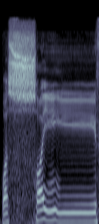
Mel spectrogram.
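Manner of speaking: ওয়াস-সাইফ with a heavy emphatic সাইফ, drawn out slowly; ওয়াস-সাইফ with a full emphatic sad; correct sad letter. Shown as a demonstration. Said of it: "তাহলে আমরা কি বলবো?".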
